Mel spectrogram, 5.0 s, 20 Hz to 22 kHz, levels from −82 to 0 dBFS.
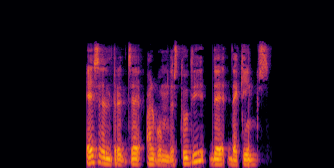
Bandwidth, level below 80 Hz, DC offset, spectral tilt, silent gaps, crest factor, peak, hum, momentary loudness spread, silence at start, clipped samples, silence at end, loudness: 8.2 kHz; -58 dBFS; under 0.1%; -4.5 dB/octave; none; 20 dB; -2 dBFS; none; 6 LU; 1.3 s; under 0.1%; 1 s; -20 LUFS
